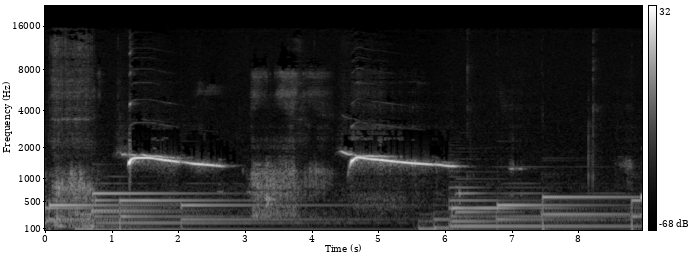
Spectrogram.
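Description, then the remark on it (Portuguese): The character Tio Gerúndio gives a cartoonish snore twice: each raspy, breathy inhale gives way to a high whistle that slides downward in pitch, over steady background music. “Tio Gerúndio, dá uma roncadinha aí.”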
